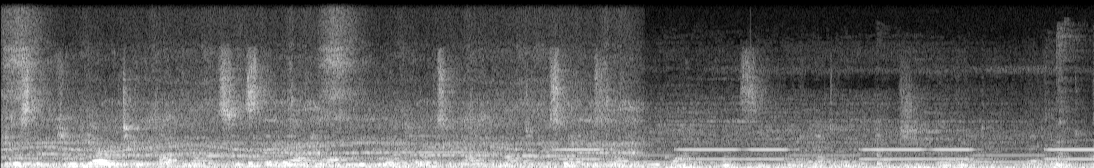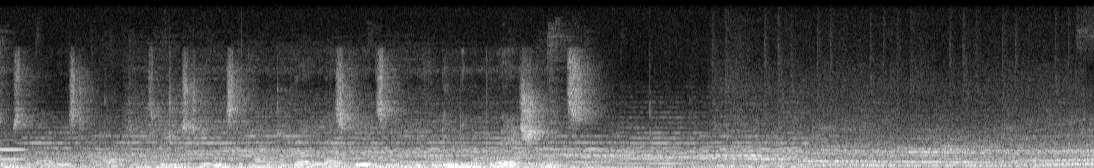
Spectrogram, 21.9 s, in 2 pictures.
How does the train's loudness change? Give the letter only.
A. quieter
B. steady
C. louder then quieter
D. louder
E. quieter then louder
A.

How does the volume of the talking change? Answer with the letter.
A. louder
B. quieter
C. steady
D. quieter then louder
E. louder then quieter
D.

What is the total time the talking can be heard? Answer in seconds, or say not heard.
17 s.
